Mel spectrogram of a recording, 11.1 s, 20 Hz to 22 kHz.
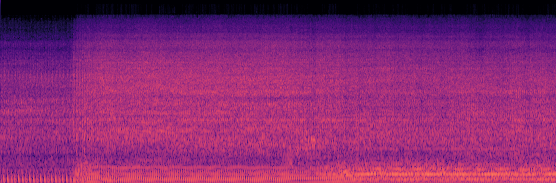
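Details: Husqvarna LT1538 with Kohler CV15S engine, after carburetor cleaning for surging caused by old ethanol fuel; battery dead and charging unverified: it catches after a few cranks and settles into an even, steady beat, stepping up cleanly in speed without hunting.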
